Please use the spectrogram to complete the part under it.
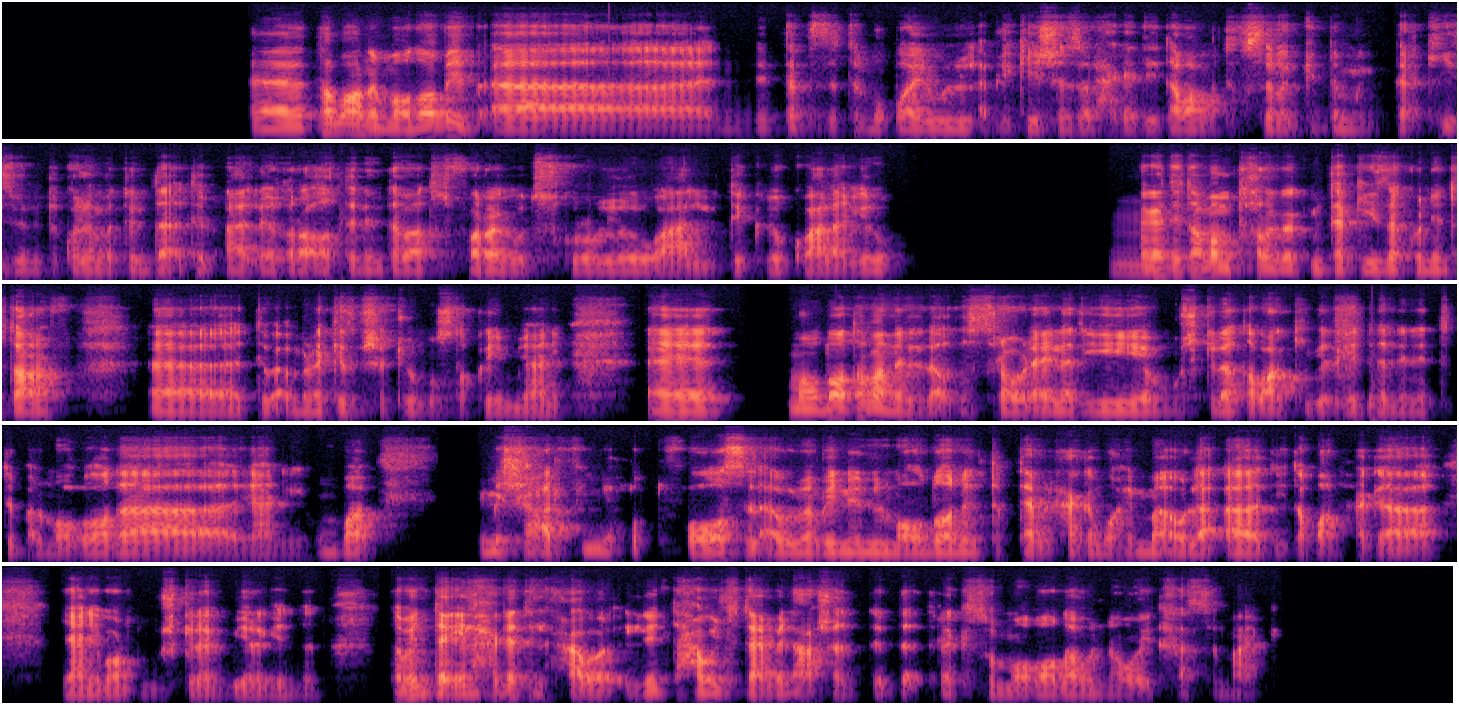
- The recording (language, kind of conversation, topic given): Arabic, advice, إزاي أقدر أدخل في حالة تدفّق وتركيز عميق؟
- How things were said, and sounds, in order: in English: "والapplications"; in English: "وتscroll"; tapping; other background noise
